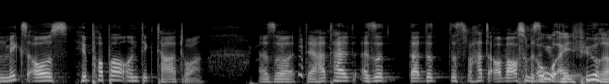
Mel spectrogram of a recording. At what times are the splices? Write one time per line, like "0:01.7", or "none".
none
